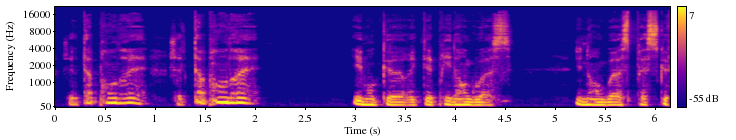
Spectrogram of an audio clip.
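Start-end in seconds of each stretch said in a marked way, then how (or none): 0.1-1.0 cri courroucé. A narrator's reading. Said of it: "voix ferme, courroucée du colonel criant". 1.1-1.9 répétition criée, plus aiguë et forte; martèle la menace à pleine voix; cri furieux. A narrator's reading. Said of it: "voix ferme, courroucée du colonel criant".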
